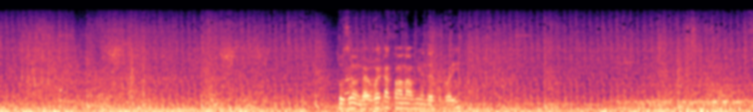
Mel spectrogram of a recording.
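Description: Plasma weapons fire in rapid bursts.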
